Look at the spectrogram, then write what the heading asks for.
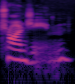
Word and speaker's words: Tronjheim: In the audio book in Audible, it is pronounced Tronim.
